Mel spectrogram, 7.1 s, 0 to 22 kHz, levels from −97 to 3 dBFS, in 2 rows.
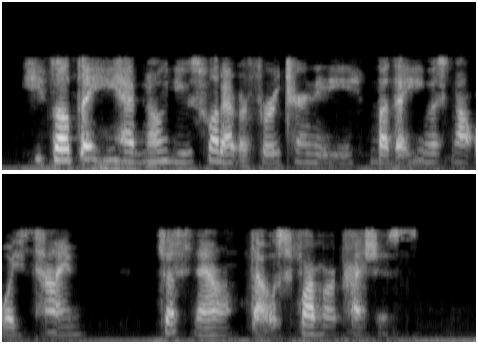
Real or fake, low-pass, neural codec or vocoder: fake; 5.4 kHz; codec, 16 kHz in and 24 kHz out, 1.1 kbps, FireRedTTS-2 codec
